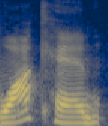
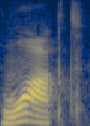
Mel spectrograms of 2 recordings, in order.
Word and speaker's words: walked: you have ever made the mistake of saying walk in instead of walked or fight in it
